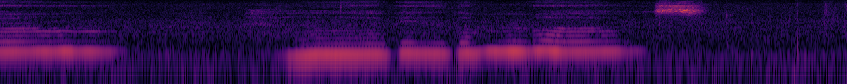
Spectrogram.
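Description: A woman humming a tune with her lips closed: one phrase of held, stepping notes ends just after the start, and a second rising phrase runs from about a second and a half in to about three seconds in.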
